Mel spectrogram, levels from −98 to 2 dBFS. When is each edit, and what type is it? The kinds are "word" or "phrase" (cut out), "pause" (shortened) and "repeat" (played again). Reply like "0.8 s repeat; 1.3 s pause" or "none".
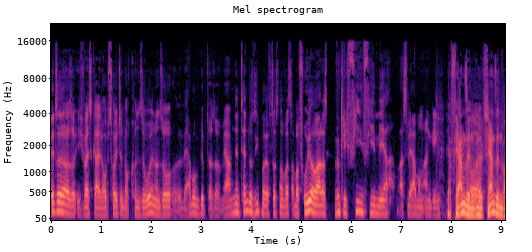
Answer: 5.5 s word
